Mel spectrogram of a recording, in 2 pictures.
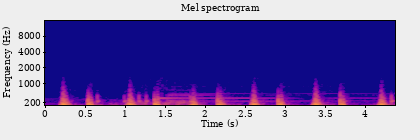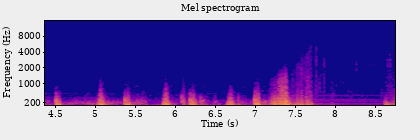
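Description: Steady low thumps at about 75 a minute with a faint hum underneath, ending in rustling: a heartbeat.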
